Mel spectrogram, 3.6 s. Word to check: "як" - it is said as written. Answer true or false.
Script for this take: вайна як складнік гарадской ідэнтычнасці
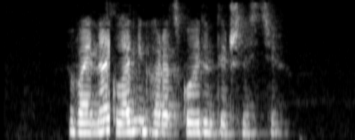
false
